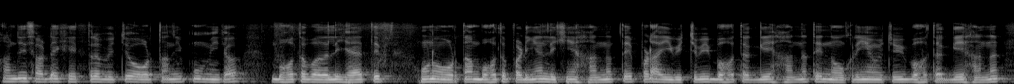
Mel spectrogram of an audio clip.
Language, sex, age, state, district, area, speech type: Punjabi, male, 18-30, Punjab, Patiala, rural, spontaneous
